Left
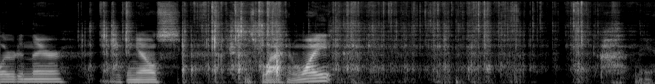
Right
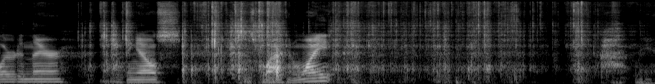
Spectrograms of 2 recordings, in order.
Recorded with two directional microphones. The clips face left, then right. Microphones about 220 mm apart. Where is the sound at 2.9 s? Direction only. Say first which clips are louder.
Left 6 dB; 50° left (ahead or behind).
